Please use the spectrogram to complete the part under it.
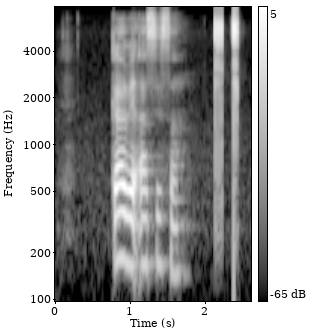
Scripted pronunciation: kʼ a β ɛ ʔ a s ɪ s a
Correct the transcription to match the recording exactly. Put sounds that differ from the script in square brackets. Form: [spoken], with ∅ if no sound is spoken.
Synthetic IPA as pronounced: kʼ a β ɛ ʔ a s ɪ s a

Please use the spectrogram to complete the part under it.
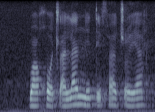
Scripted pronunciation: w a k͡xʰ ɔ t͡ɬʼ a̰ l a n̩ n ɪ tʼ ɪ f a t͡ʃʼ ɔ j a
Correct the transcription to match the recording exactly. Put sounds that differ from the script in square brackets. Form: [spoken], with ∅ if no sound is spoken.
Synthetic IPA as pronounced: w a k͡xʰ ɔ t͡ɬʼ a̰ l a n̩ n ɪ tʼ ɪ f a t͡ʃʼ ɔ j a

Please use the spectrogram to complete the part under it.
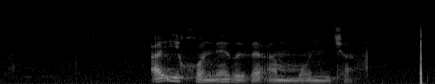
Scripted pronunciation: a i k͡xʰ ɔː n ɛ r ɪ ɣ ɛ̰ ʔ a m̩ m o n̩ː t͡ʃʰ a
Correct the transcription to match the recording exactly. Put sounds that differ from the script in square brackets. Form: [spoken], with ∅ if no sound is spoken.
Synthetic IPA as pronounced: a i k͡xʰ [ɔ] n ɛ r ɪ ɣ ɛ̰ ʔ a m̩ m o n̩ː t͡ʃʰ a

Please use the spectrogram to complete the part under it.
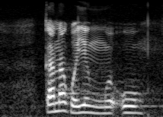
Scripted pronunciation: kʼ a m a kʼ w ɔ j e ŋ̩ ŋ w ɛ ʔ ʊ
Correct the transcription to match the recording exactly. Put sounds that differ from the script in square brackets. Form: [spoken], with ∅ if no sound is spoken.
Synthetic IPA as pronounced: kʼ a [n] a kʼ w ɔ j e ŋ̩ ŋ w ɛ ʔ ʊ

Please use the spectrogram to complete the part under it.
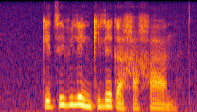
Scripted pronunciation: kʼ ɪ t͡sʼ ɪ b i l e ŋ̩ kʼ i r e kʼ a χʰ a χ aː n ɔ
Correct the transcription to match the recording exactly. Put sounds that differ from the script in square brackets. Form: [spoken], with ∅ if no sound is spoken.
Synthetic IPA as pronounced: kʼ ɪ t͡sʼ ɪ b i l e ŋ̩ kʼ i [l] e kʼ a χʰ a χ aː n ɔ

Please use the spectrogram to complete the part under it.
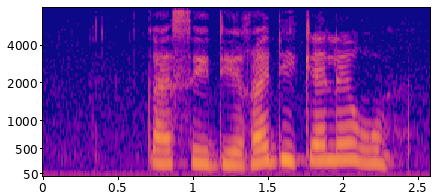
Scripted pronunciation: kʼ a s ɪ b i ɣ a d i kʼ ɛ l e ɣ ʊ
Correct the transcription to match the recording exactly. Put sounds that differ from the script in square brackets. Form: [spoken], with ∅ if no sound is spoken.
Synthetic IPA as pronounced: kʼ a s ɪ [d] i ɣ a d i kʼ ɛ l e ɣ ʊ

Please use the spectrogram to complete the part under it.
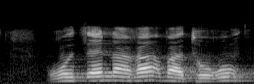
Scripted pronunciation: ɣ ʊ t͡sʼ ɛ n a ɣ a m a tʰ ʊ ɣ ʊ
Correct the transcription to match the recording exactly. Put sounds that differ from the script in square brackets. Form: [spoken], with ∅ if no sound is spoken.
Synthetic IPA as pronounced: ɣ ʊ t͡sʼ ɛ n a ɣ a [b] a tʰ ʊ ɣ ʊ

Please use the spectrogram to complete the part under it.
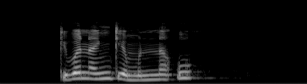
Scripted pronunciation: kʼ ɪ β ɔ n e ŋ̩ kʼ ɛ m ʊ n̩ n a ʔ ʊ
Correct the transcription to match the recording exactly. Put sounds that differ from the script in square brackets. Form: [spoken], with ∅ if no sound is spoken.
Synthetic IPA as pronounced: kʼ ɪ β ɔ n [a] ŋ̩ kʼ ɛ m ʊ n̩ n a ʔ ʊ

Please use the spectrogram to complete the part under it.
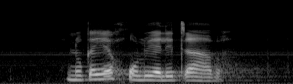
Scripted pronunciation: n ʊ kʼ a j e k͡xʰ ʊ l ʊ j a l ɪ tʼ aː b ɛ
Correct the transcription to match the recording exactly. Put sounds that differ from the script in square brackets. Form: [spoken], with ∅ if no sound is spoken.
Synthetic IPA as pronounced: n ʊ kʼ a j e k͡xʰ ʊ l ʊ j a l ɪ tʼ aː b [a]

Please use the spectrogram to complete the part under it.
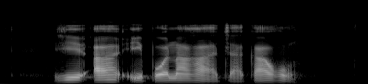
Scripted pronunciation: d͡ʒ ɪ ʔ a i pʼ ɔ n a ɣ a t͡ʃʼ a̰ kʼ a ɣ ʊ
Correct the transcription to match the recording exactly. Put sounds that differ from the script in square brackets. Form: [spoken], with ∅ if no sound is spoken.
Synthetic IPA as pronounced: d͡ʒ ɪ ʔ a [ɪ] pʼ ɔ n a ɣ a t͡ʃʼ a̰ kʼ a ɣ ʊ

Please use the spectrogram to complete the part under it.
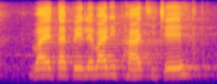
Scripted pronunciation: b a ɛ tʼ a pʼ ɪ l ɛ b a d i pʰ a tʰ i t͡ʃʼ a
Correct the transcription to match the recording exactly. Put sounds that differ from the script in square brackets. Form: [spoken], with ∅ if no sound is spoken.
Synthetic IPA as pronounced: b a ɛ tʼ a pʼ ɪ l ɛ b a d i pʰ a tʰ i t͡ʃʼ [e]

